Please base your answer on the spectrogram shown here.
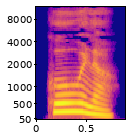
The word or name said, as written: ಕೋವಳ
